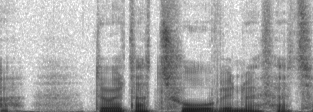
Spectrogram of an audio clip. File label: "twf", Welsh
